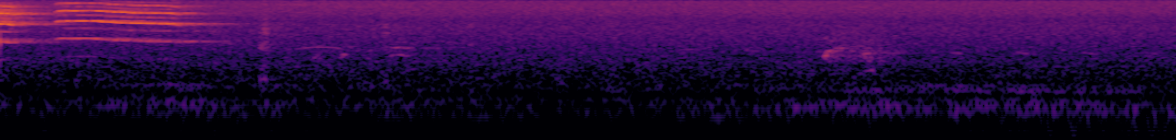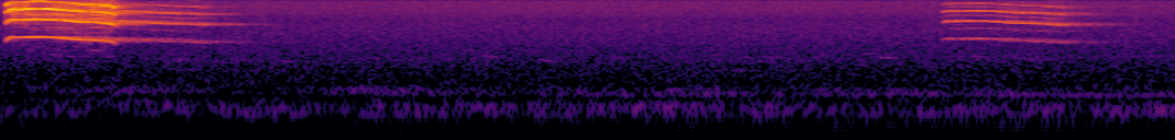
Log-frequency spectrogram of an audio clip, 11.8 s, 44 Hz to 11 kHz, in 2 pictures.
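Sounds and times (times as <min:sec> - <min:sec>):
Long-eared owl giving high squeaky drawn-out calls: 0:00.0 - 0:01.1, 0:05.9 - 0:07.0, 0:10.6 - 0:11.4
faint low background noise: 0:00.0 - 0:11.7.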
